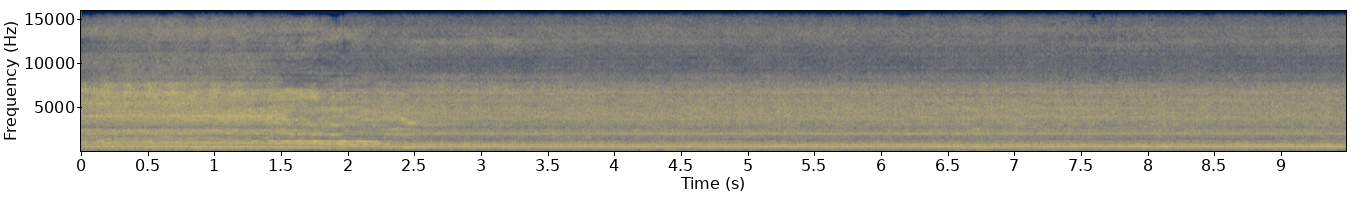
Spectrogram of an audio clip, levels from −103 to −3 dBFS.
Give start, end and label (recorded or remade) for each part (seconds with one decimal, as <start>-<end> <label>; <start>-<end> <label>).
0.0-7.2 remade; 7.2-8.1 recorded; 8.1-9.5 remade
